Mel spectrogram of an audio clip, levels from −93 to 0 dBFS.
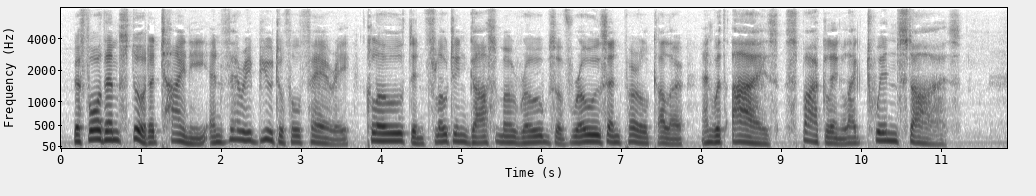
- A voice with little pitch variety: No, average, 4.2 semitones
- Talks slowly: Yes, slow, 130 wpm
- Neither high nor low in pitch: No, low, 130 Hz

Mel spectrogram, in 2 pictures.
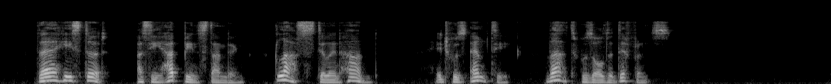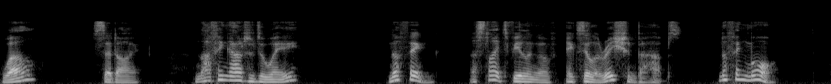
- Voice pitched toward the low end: Yes, low, 125 Hz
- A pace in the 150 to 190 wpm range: No, slow, 135 wpm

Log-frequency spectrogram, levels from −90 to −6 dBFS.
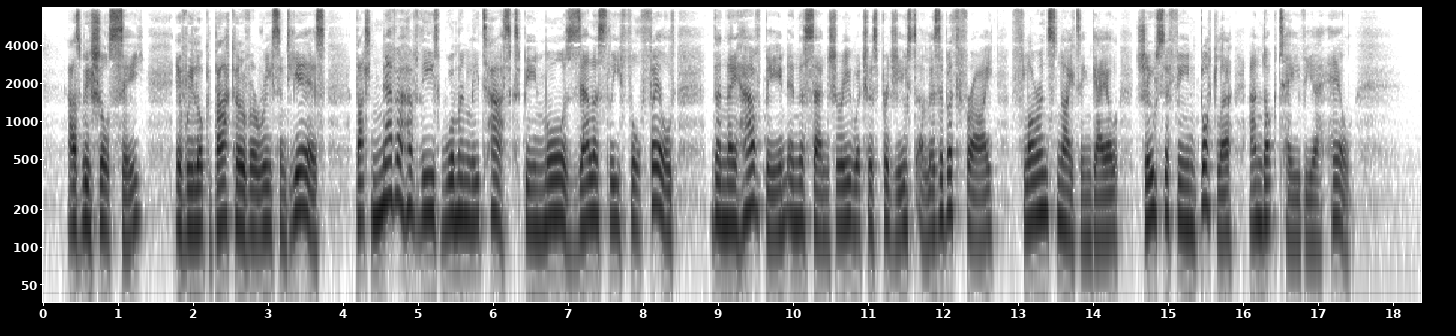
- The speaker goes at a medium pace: No, slow, 130 wpm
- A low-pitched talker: No, medium, 150 Hz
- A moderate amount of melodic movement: Yes, average, 3.4 semitones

